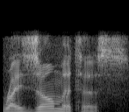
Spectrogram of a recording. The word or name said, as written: rhizomatous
